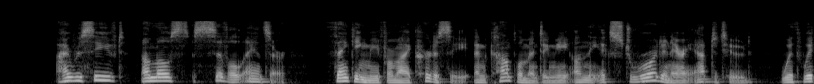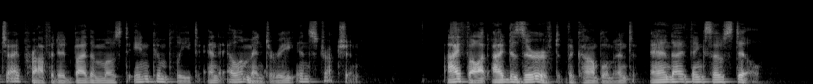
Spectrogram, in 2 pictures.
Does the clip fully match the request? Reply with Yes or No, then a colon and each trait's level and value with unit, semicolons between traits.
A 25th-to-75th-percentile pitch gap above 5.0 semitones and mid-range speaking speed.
Yes: wide, 5.4 semitones; average, 150 wpm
